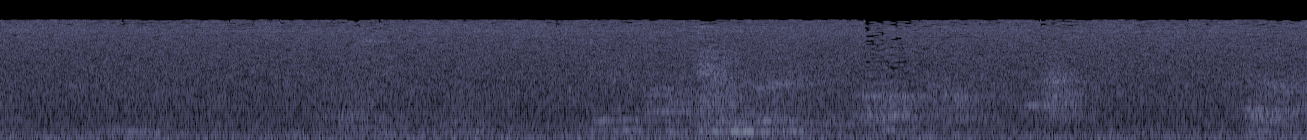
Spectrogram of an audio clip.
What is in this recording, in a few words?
Unexplained Whisper; Case 023 Major Graham Mansion; Childrens Room; Olympus Plug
